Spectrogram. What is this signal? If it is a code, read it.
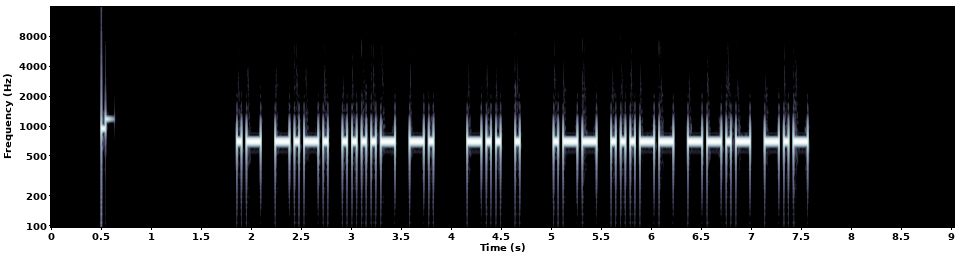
Morse code, heard as a keyed tone, about 25 wpm, 700 Hz. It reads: AC4N DE W3QK
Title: USA Callsign DE Callsign - 4 Characters - 25wpm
